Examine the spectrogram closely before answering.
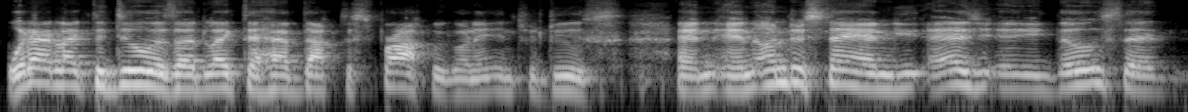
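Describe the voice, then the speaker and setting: A man's voice: a little high, fairly quick, fairly bright tone. Older male doctor-host, effusive, rambling, restarts his phrases. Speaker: host, physician. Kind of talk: webinar hosting.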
